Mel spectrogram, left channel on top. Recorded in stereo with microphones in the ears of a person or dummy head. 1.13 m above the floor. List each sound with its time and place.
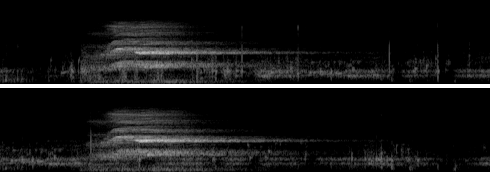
0.8 s a cat meowing: 10° left (ahead or behind), 5.5 m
